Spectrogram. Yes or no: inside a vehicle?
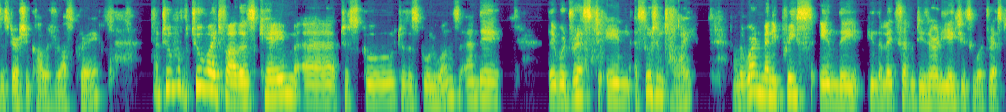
no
